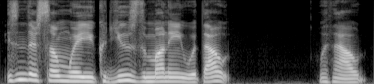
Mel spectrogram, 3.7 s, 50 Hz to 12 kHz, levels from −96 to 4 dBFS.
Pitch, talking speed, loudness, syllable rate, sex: 175 Hz, 160 wpm, -17 LUFS, 5.8 syllables/s, female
